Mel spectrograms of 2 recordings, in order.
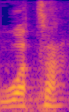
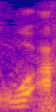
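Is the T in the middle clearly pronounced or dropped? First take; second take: pronounced; dropped. First: The T in the middle is clearly pronounced. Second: The T in the middle is dropped. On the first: The speaker calls it wrong. "you shouldn't be pronouncing the T" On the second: The speaker calls it right. "say water"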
